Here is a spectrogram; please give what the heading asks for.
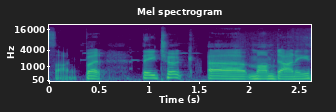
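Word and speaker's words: Mamdani: It's um I can't think of the name of the song, but they took uh Mom Donnie spelling his name. Yeah, the name is Mom Donnie.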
